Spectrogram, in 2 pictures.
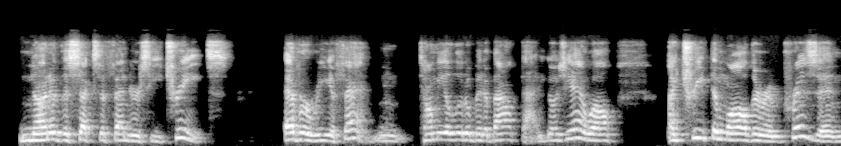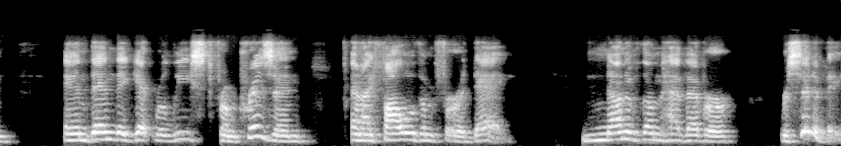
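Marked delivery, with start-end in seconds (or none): none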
